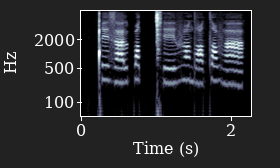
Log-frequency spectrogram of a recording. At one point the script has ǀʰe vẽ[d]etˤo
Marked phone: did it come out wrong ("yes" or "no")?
yes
